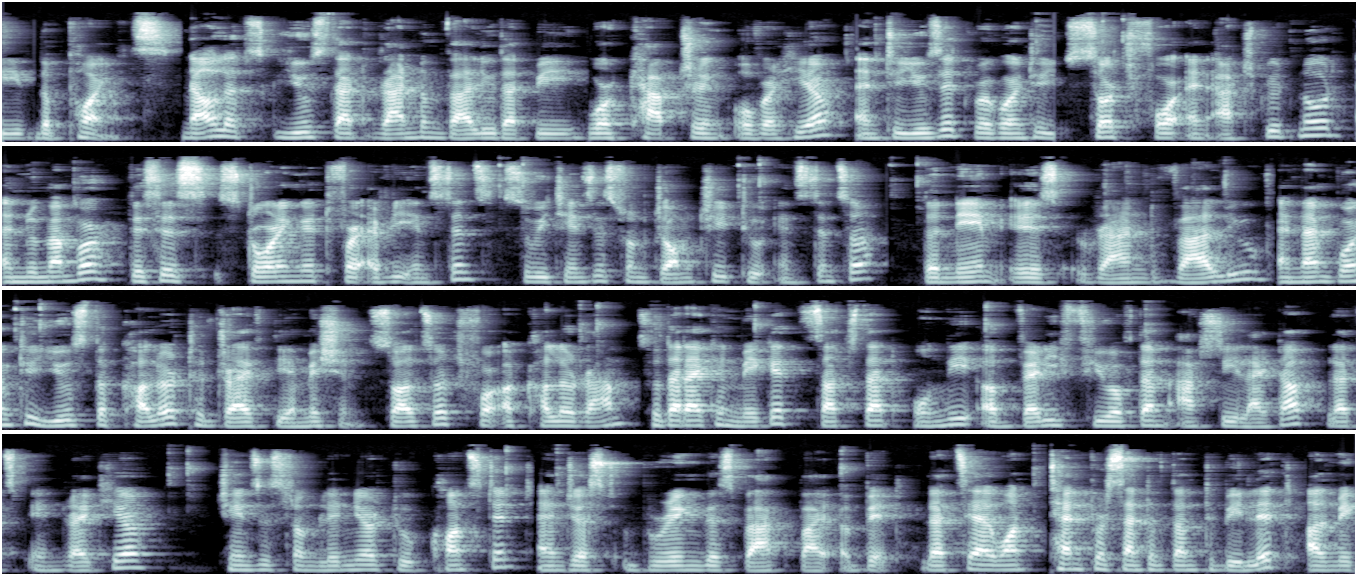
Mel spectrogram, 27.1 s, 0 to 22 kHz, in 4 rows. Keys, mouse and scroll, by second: 0.8 middle click, 2.9 middle click, 4.2 middle click, 4.9 shift+a, 6.6 t, 6.7 click, 6.9 middle click, 9.5-10.8 drag, 11.3-13.1 drag, 13.1 ctrl+middle click, 13.3 shift+a, 17.0 click, 17.9 click, 19.4-20.5 drag, 21.3-22.9 drag, 23.3 click, 25.5-27.0 drag.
